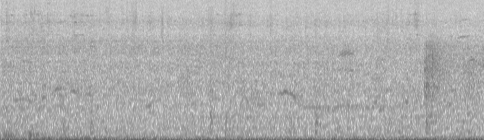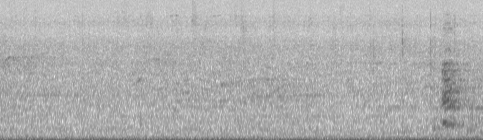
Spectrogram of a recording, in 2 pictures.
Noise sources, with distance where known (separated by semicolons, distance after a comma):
person or small group talking, far; dog barking or whining, near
